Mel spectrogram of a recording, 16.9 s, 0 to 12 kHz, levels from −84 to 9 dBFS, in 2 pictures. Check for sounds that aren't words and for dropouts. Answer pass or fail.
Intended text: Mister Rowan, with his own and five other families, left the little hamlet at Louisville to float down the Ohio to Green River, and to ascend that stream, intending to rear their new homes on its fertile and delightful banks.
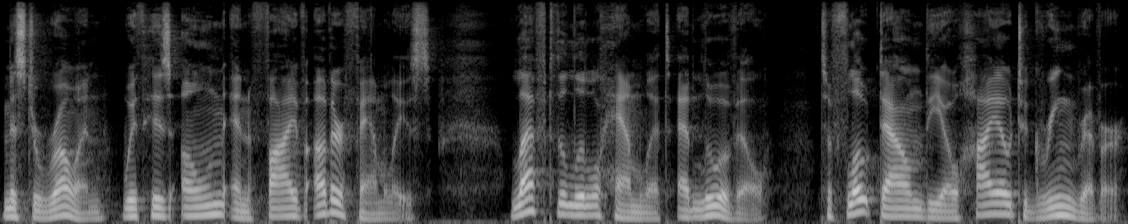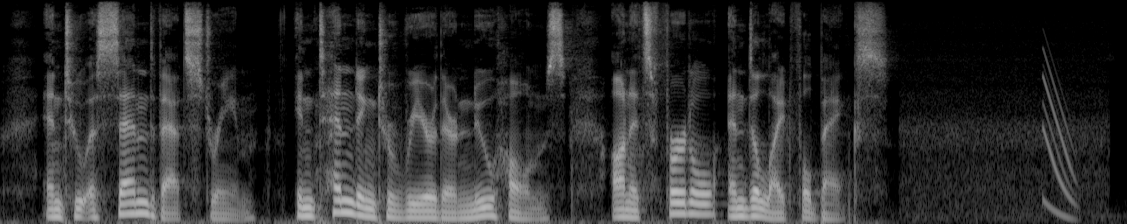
fail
